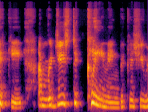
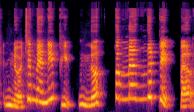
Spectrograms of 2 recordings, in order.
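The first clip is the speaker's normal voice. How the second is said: put-on botched Swedish accent; 8 semitones higher than usual. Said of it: "I don't know what that was".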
